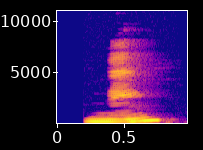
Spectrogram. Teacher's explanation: E o M será uma semivogal, porque tem som de I. A gente fala ninguém. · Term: ditongo nasal decrescente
